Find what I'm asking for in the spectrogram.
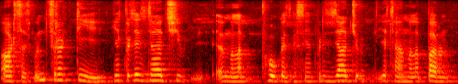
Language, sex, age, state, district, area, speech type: Kashmiri, male, 18-30, Jammu and Kashmir, Budgam, rural, spontaneous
